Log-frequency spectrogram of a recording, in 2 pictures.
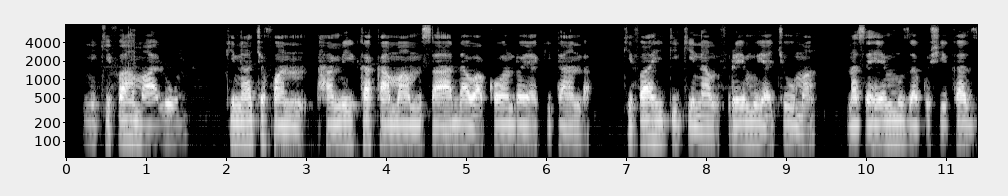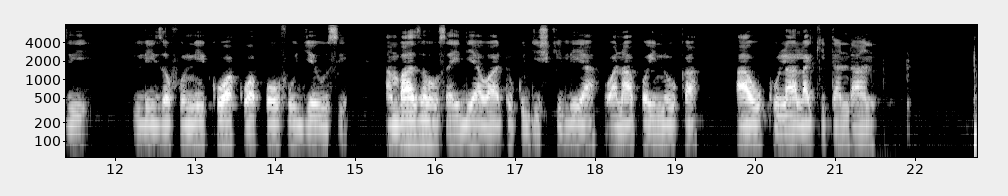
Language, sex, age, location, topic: Swahili, male, 18-24, Nairobi, health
